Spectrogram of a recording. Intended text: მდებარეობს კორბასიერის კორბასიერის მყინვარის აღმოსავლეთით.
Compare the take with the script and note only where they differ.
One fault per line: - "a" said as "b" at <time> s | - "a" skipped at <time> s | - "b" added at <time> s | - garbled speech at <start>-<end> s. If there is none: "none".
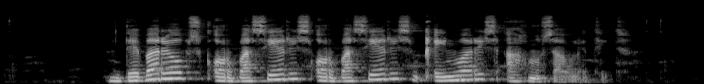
none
